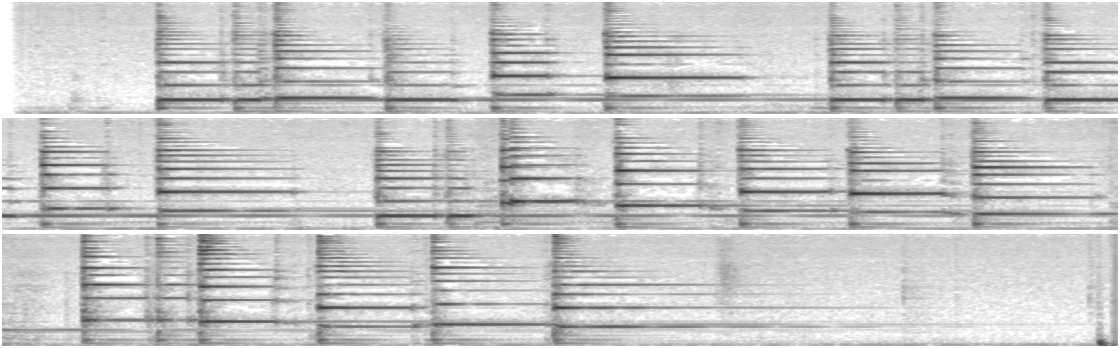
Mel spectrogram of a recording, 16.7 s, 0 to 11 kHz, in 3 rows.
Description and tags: Short guitar clip. A4 frequency is 432 Hz
nylon, acoustic, guitar, strings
